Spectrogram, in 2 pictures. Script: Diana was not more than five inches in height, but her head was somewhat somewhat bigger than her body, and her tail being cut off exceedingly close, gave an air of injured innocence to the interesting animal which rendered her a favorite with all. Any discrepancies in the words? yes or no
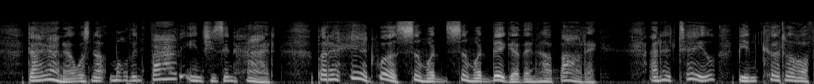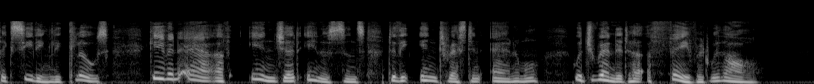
no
